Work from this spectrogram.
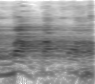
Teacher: দুই ঠোঁট শুকনায় শুকনায় ধরে ছেড়ে দিতে হবে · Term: বার উচ্চারণ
